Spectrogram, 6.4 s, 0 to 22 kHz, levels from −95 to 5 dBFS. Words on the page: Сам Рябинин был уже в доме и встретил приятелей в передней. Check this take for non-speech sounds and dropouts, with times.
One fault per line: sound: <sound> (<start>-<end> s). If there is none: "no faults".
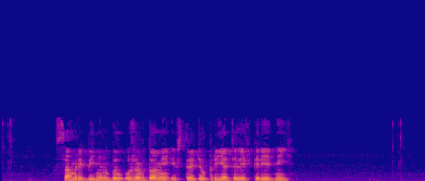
no faults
